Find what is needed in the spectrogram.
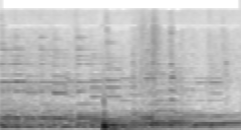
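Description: Comparsa pasodoble accompaniment: Spanish guitars strumming sustained chords, with a single bass drum (bombo) stroke about a second in.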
